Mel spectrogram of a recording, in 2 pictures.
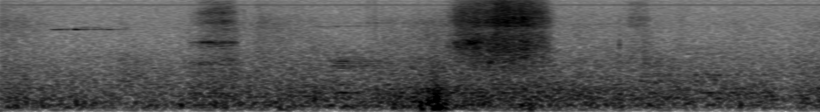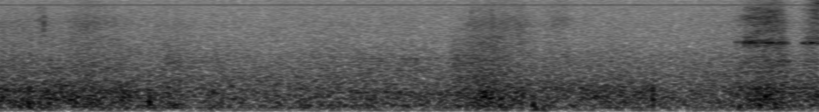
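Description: A pencil scratches lines on paper.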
